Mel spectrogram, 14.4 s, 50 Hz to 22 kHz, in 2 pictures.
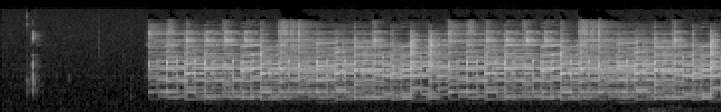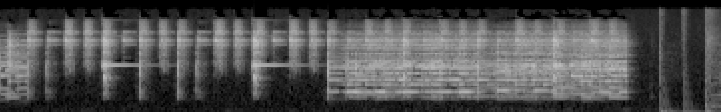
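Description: A Sony Ericsson P990i phone plays a bright electronic melody ringtone, loud and continuous for about twelve seconds, with a choppier stuttering passage in the middle before it stops abruptly.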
